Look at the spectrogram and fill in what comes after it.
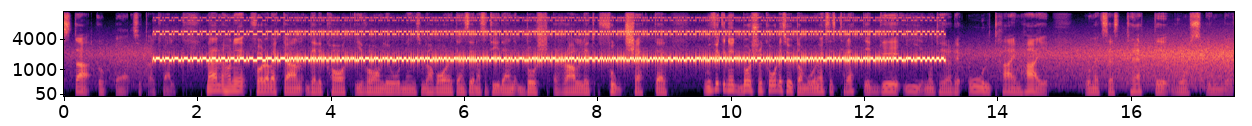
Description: NAVTEX (SITOR-B), 100 baud, 170 Hz shift, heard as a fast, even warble, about 1700 Hz centre, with speech in Swedish. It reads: ANDERSON WAS A MEMBER OF THE STANDING COMMITTEE ON AGRICULTURE AND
